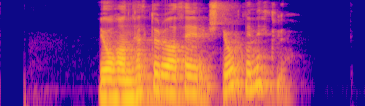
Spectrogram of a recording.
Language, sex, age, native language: Icelandic, male, 20-29, Icelandic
